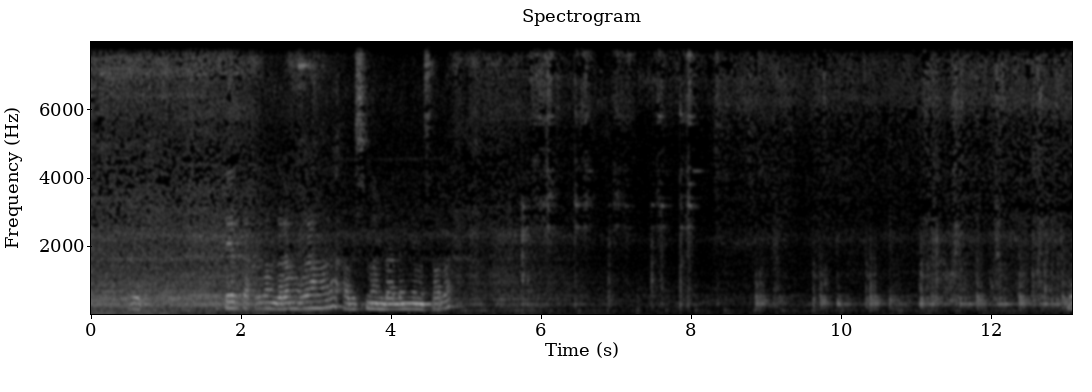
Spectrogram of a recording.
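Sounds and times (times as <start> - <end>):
masala sizzling in oil: 0.0 - 13.0
spatula clinking and scraping pan: 4.6 - 13.0.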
